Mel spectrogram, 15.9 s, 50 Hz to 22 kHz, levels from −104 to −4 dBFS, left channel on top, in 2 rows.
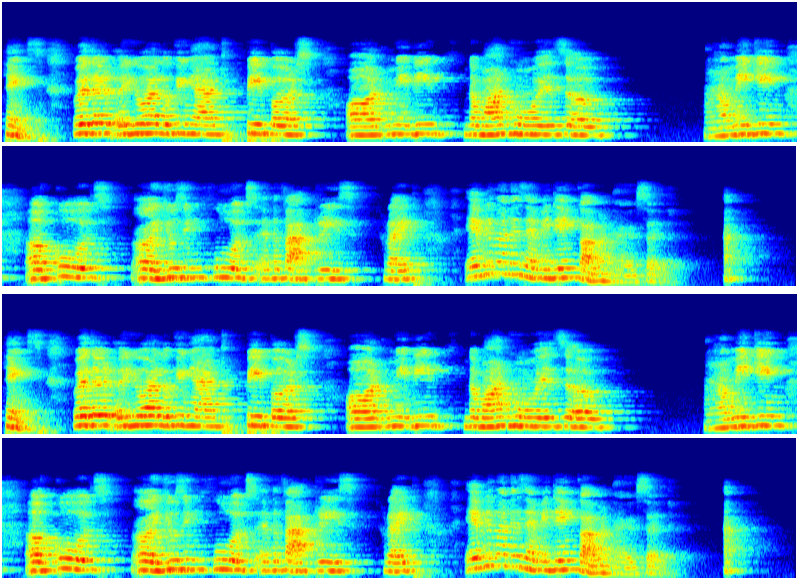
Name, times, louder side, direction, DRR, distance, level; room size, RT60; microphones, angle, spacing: voice 1, 0.0-3.1 3.4-4.4 4.6-6.0 7.0-8.9 9.2-11.4 11.8-12.0 12.6-14.5, right 1 dB, 5° right, -7 dB, 0.9 m, -27 dB
2.9 x 2.2 x 3.4 m, 0.69 s
head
